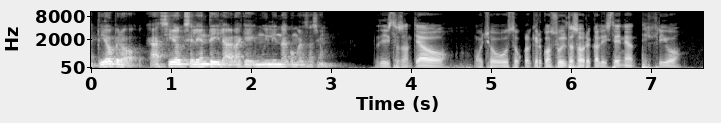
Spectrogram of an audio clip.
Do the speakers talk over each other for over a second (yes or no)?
no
